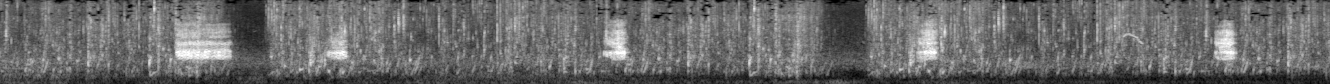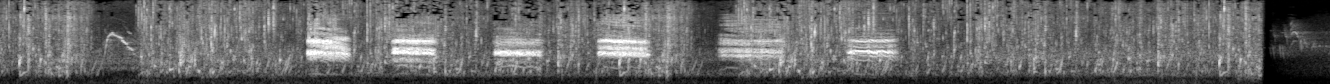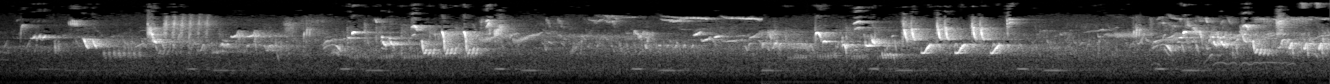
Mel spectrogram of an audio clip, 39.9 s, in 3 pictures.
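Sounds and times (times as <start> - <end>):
water trickling and splashing: 0.0 - 26.0.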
